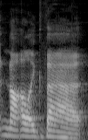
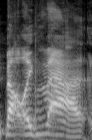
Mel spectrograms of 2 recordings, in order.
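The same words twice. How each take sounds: First: Softer repeated protest. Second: Real, loud, slowed laughing shout; laughing protest. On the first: Streamer repeating her objection to chat, calmer laughing. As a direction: still laughing, a bit louder and slow. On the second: Flustered streamer yelling at chat's teasing, loud and laughing. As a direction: yelp it out through laughter, higher and louder. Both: Real, not acted.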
